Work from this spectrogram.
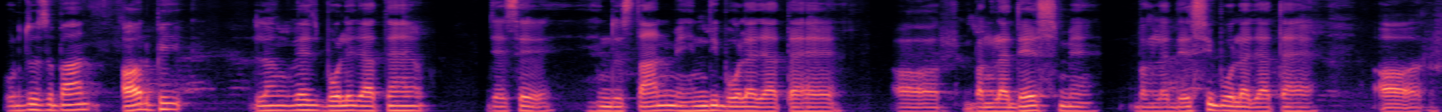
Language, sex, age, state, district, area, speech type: Urdu, male, 18-30, Bihar, Khagaria, rural, spontaneous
